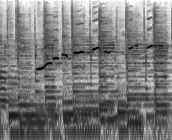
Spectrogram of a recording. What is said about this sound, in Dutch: Fluitend begin van je maandagochtend en zo hoort het ook.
